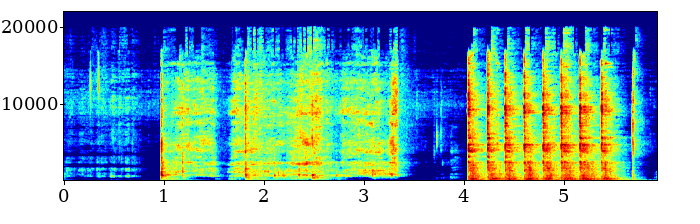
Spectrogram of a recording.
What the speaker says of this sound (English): I'm just going to stir this in until the peanut butter is pretty much liquefied and mixed in with the fat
